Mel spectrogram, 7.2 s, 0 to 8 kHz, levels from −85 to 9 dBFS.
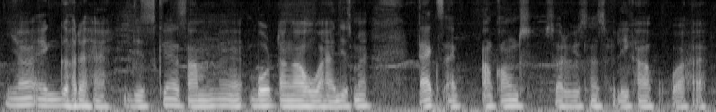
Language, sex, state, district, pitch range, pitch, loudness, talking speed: Hindi, male, Jharkhand, Palamu, 105-115 Hz, 110 Hz, -18 LUFS, 140 wpm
